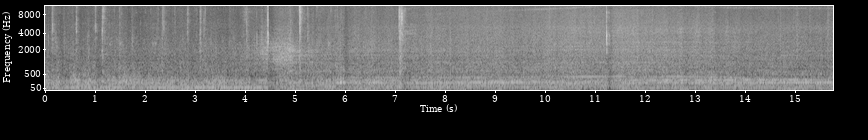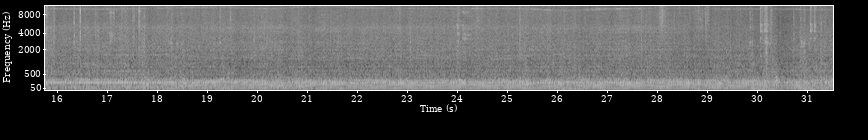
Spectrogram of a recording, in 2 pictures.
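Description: Busscar El Buss 340 coach on a Mercedes-Benz O-500M chassis, heard from inside while driving: a steady engine drone mixed with road noise. The engine's tone shifts about four or five seconds in, then holds steady, with a few brief knocks or rattles along the way.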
